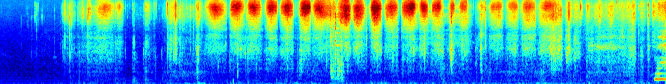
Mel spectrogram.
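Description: A hand rubbing over a paper journal page in quick repeated strokes, smoothing the paper down.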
